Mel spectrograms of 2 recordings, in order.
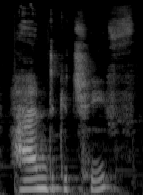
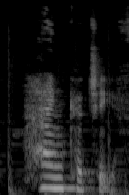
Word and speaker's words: handkerchief: But there's no D sound there. We don't hear d, d, d. We don't say Wednesday or handkerchief. It's just Wednesday, handkerchief. No D at all.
